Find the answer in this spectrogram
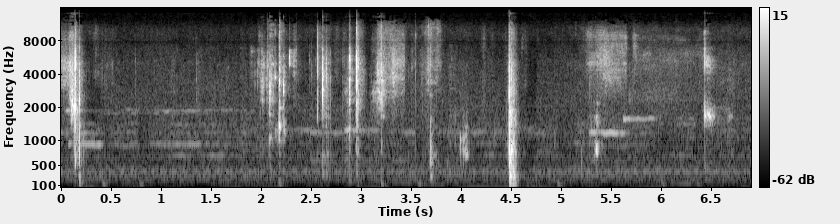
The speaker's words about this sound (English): Well, let me drink some water again.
